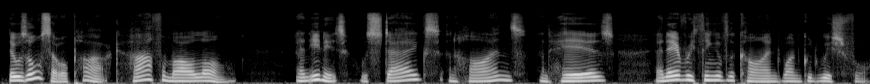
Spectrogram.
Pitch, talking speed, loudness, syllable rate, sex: 165 Hz, 185 wpm, -17 LUFS, 4.8 syllables/s, male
